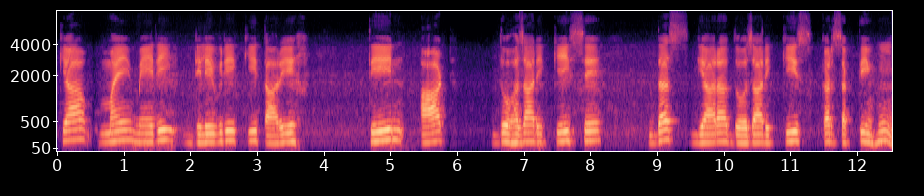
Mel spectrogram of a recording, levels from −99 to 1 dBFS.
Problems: none marked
